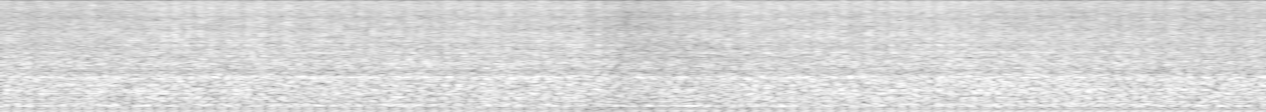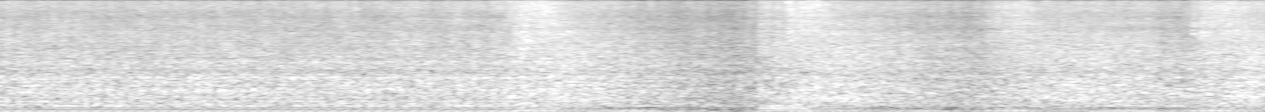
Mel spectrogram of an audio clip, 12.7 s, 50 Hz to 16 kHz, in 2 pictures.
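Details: John Deere L120 mower after carburetor replacement, choke on, throttle about midway: fires without priming and runs with a low, steady, even thrum and a brief dip near the end; a small backfire follows.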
